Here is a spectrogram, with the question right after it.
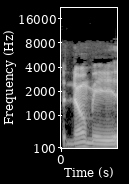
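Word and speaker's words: Noomi Rapace: Noémie is pronounced No-me, and then like fucking nothing on Rapace.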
